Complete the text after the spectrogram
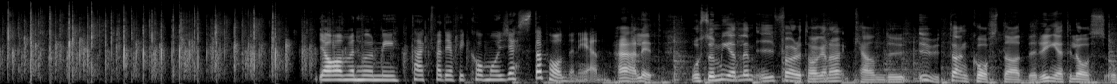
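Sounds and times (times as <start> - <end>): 
small group applauding: 0.0 - 5.0
speech: 3.2 - 11.1.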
